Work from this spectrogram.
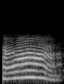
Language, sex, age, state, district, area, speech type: Odia, female, 45-60, Odisha, Angul, rural, conversation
